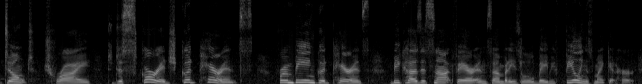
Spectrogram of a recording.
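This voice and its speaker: A woman with a medium-pitched voice delivers opinion commentary as a show host. She speaks slowly and deliberately, leaning hard on her points with a blunt, exasperated edge. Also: animated. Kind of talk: opinion commentary on a news article.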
